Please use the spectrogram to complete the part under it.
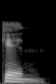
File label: "gen3", Taiwanese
